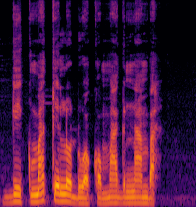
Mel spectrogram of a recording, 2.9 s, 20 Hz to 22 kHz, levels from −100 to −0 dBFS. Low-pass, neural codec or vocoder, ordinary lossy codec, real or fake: none; none; none; real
